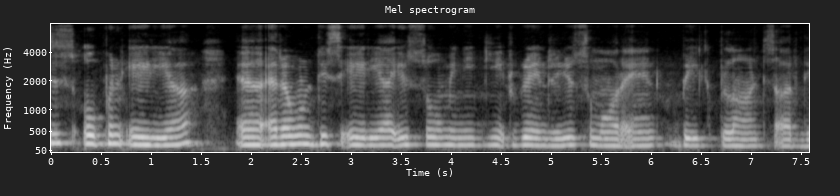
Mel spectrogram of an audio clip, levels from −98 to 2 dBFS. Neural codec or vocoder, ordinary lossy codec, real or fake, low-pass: codec, 16 kHz, 16 kbps, FreqCodec, smaller model; none; fake; none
